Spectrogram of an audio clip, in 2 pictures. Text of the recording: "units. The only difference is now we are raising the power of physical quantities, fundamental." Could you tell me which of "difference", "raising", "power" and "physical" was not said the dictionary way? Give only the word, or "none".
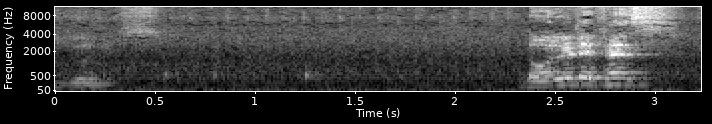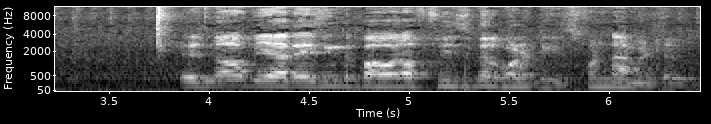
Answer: difference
